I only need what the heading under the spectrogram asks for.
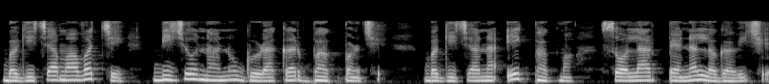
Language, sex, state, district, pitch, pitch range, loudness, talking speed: Gujarati, female, Gujarat, Valsad, 180 Hz, 170-200 Hz, -15 LUFS, 115 wpm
